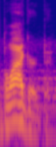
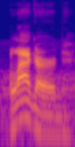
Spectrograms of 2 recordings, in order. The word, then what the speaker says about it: blackguard: It's it's black guard is how you would pron spell it, but it's pronounced blard. And if you don't believe me, you can search it up and then try to listen to the pronunciation.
